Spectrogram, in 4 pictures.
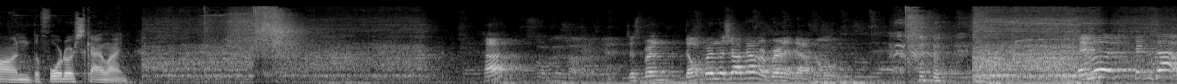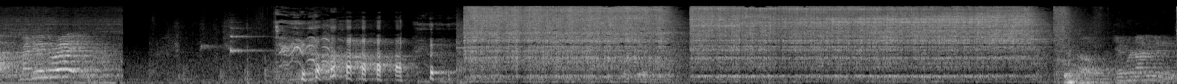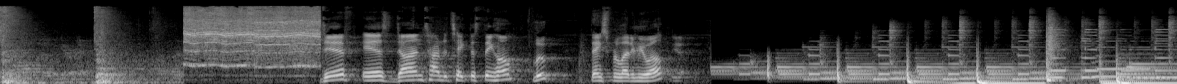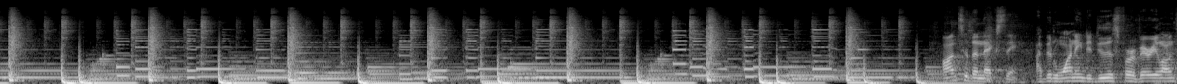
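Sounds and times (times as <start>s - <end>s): gas torch hissing: 1.4s - 4.4s, 9.7s - 13.0s
power tool whining: 9.7s - 13.0s, 25.4s - 26.8s.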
